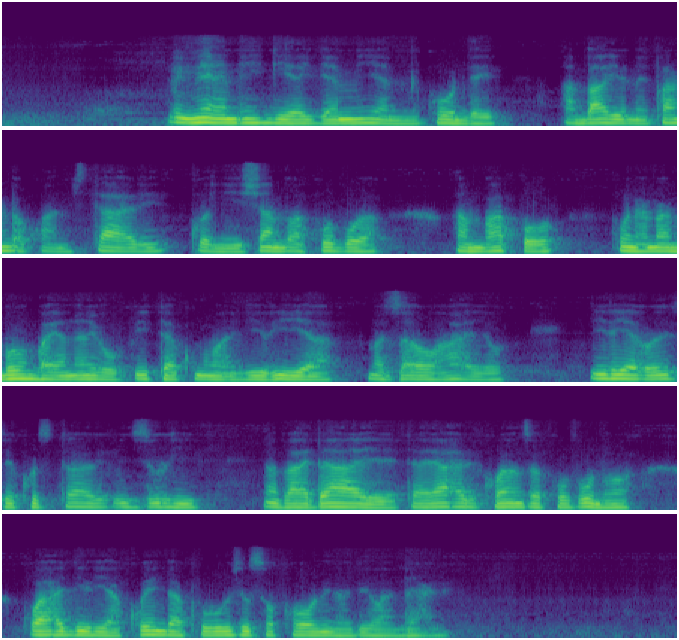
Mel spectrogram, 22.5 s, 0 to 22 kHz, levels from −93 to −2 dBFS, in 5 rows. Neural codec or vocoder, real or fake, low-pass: codec, 16 kHz in and 24 kHz out, 0.6 kbps, FocalCodec, streaming, 2048 codes; fake; 7.2 kHz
